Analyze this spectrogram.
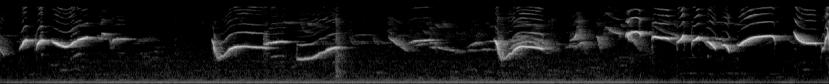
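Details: Oriental magpie-robin (kacer) from a masteran training recording, singing bursts of rich whistled phrases with dipping, swooping and rising notes, separated by short pauses, over a faint steady low hum.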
